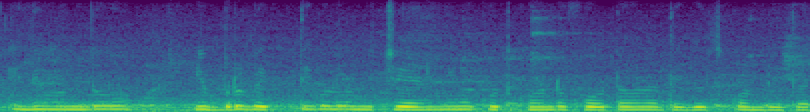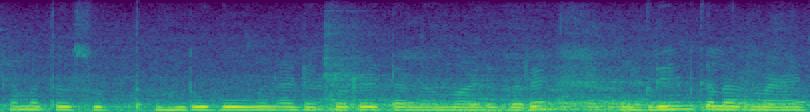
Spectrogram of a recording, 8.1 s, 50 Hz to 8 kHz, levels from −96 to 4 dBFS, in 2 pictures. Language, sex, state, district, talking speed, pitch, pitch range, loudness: Kannada, female, Karnataka, Shimoga, 140 wpm, 230 Hz, 225-240 Hz, -16 LUFS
